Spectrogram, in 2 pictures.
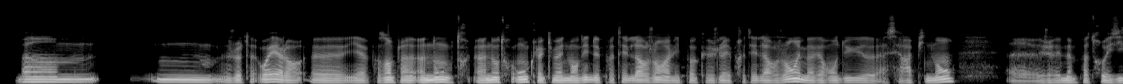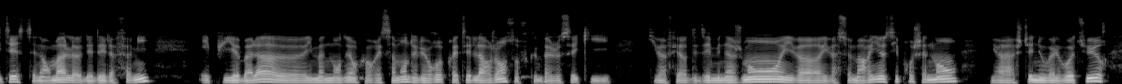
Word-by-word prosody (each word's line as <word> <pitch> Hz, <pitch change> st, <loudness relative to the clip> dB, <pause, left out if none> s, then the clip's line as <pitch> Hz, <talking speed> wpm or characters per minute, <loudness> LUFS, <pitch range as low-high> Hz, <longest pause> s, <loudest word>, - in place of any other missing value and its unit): Ben, 115 Hz, 0 st, +2 dB
hem 115 Hz, 0 st, 0 dB, 0.6 s
hem, 110 Hz, -2 st, +2 dB
je 100 Hz, -, -2 dB
dois 100 Hz, -1 st, +1 dB
t'av -, -, -8 dB
ouais, 115 Hz, +1 st, +4 dB
alors, 100 Hz, -3 st, +2 dB
heu, 95 Hz, -2 st, 0 dB
il -, -, -3 dB
y 95 Hz, -, 0 dB
a, 90 Hz, -, 0 dB
par 95 Hz, -, -12 dB
exemple, 105 Hz, 0 st, +2 dB
un 95 Hz, -1 st, +3 dB
un 100 Hz, +1 st, +5 dB
ontre 110 Hz, -3 st, +2 dB
un 100 Hz, 0 st, +3 dB
autre 110 Hz, 0 st, +2 dB
oncle 110 Hz, -3 st, +3 dB
qui 100 Hz, -, -4 dB
m'a 95 Hz, -, +4 dB
demandé 95 Hz, +4 st, +3 dB
de 100 Hz, -2 st, +2 dB
prêter 95 Hz, +3 st, -5 dB
de -, -, -1 dB
l'argent. 100 Hz, 0 st, +2 dB
À -, -, 0 dB
l'époque, 95 Hz, +3 st, -5 dB
je 90 Hz, -, -5 dB
lui 90 Hz, -, -3 dB
avais 90 Hz, -, -1 dB
prêté 90 Hz, +3 st, -7 dB
de -, -, -6 dB
l'argent. 90 Hz, +9 st, +2 dB
Il 120 Hz, -, +4 dB
m'avait 90 Hz, -2 st, 0 dB
rendu, 90 Hz, +2 st, -2 dB
heu, 85 Hz, -1 st, -3 dB
assez -, -, -10 dB
rapidement. 110 Hz, +9 st, 0 dB, 0.5 s
Heu, 80 Hz, -1 st, -7 dB
j'avais 85 Hz, +1 st, -4 dB
même 85 Hz, -2 st, -1 dB
pas 95 Hz, -, -4 dB
trop 95 Hz, -, -4 dB
hésité. 90 Hz, +9 st, 0 dB
C'était 85 Hz, -, -9 dB
normal, 95 Hz, +5 st, +2 dB
heu, 90 Hz, -, 0 dB
d'aider 90 Hz, +1 st, 0 dB
la 85 Hz, -1 st, -4 dB
famille 115 Hz, -, 0 dB, 0.5 s
et -, -, -3 dB
puis, 100 Hz, 0 st, -3 dB
heu, 100 Hz, -, +3 dB
bah 95 Hz, 0 st, 0 dB
là, 120 Hz, +4 st, +3 dB
heu, 95 Hz, -2 st, 0 dB
il 90 Hz, -, 0 dB
m'a 90 Hz, -, +1 dB
demandé 95 Hz, +3 st, 0 dB
encore 95 Hz, -1 st, -4 dB
récemment 95 Hz, +6 st, -1 dB
de 105 Hz, -, -1 dB
lui 95 Hz, -1 st, -1 dB
reprêter 100 Hz, +1 st, -2 dB
de -, -, -2 dB
l'argent 95 Hz, +9 st, +1 dB
sauf -, -, -9 dB
que, 95 Hz, -, -7 dB
bah, 85 Hz, -1 st, -3 dB
je 90 Hz, -, -4 dB
sais 100 Hz, +4 st, -4 dB
qu'il 85 Hz, -4 st, -7 dB, 0.4 s
qu'il 95 Hz, -, -7 dB
va 90 Hz, -, -2 dB
faire 95 Hz, +3 st, -4 dB
des 85 Hz, +1 st, -7 dB
déménagements, 105 Hz, +8 st, +3 dB
il 105 Hz, -3 st, +3 dB
va 90 Hz, -1 st, 0 dB
il 85 Hz, -, -3 dB
va 85 Hz, -, -6 dB
se 80 Hz, -, -9 dB
marier 100 Hz, +8 st, +1 dB
aussi 125 Hz, -, -3 dB
prochainement, 115 Hz, +7 st, 0 dB, 0.3 s
il 90 Hz, -, -8 dB
va 90 Hz, 0 st, -1 dB
acheter 85 Hz, +4 st, -4 dB
une 100 Hz, -, +4 dB
nouvelle 95 Hz, -2 st, +2 dB
voiture 135 Hz, -, +2 dB
95 Hz, 250 wpm, -22 LUFS, 90-110 Hz, 0.6 s, un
